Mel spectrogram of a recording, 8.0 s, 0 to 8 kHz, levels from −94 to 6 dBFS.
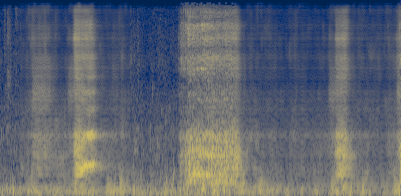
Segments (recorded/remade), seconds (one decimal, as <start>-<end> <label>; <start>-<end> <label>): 0.0-0.4 recorded; 0.4-2.6 remade; 2.6-4.7 recorded; 4.7-8.0 remade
